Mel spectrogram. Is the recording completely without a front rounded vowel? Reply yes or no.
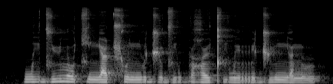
no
